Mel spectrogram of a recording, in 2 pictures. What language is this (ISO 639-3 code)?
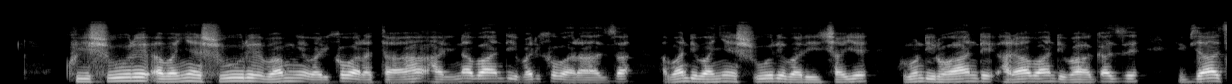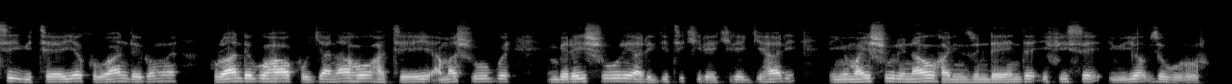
run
